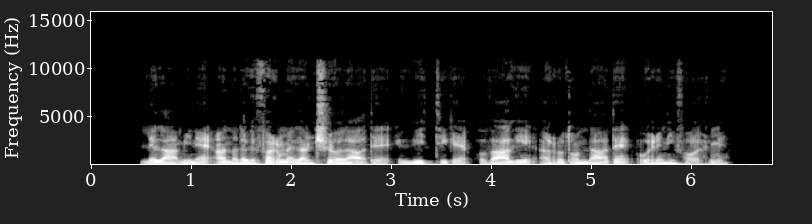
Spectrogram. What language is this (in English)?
Italian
